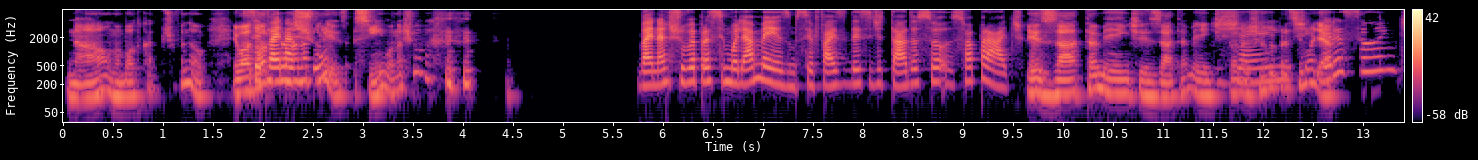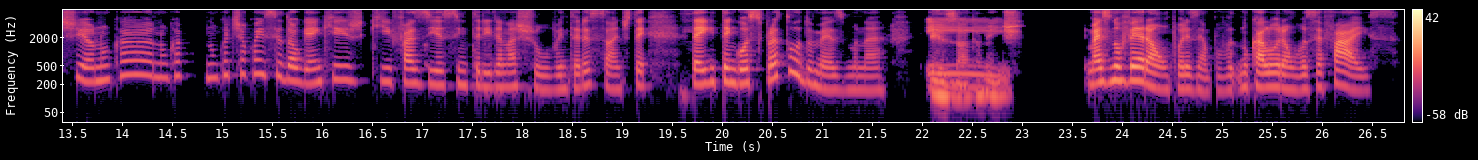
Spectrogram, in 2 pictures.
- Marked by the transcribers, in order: laugh; tapping; other background noise
- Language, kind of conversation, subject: Portuguese, podcast, Que hobby te ajuda a relaxar depois do trabalho?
